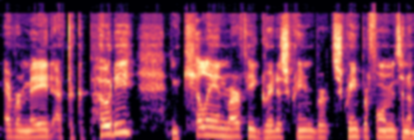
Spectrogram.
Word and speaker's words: Cillian Murphy: They pronounce it Cillian Murphy.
